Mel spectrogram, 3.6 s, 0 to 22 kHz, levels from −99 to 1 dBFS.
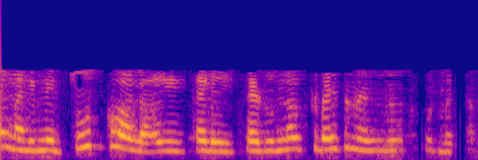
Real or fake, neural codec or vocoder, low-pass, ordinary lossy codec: fake; codec, 44.1 kHz, 3.4 kbps, Pupu-Codec; 3.6 kHz; MP3, 24 kbps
